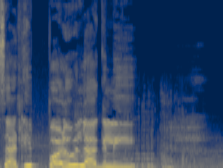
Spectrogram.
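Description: A cartoon wolf's voiced roar, loud, starting about half a second in and dying away after about a second.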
